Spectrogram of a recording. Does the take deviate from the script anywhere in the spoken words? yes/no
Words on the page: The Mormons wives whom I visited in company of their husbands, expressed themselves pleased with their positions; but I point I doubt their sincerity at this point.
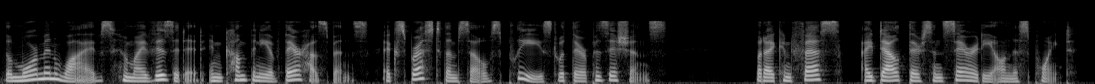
yes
